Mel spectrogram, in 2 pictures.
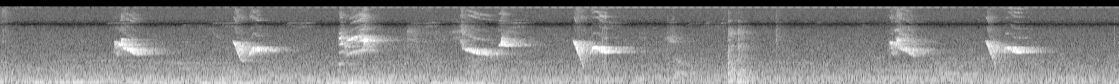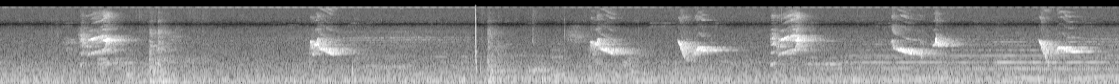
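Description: A bird calling over and over at a glass door: short notes that slide quickly downward and end on a brief held note, repeated about once a second with a few longer pauses. The owner thinks the bird is reacting to its own reflection, taking it for a mate.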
